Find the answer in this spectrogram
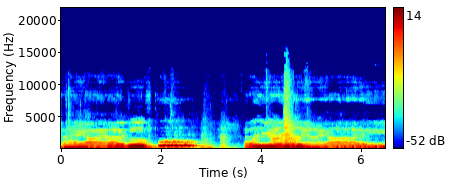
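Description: A woman singing a Norwegian lullaby unaccompanied into a microphone, slow held notes that step gently up and down. She pauses briefly about three seconds in, and a short sharp sound cuts across the voice about a second and a half later.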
